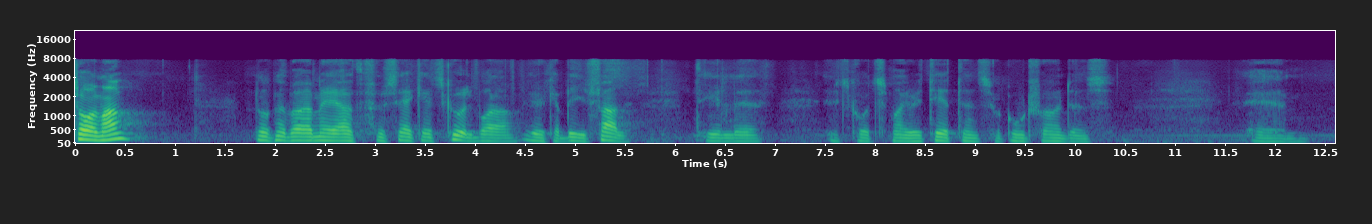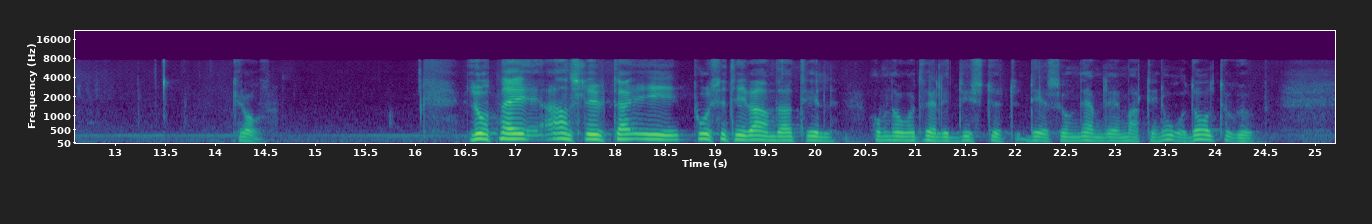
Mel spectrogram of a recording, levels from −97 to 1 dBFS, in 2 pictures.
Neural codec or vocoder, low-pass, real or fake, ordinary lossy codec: codec, 16 kHz, 6 kbps, DAC; none; fake; none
